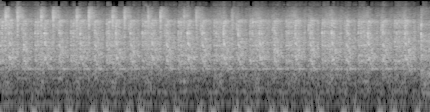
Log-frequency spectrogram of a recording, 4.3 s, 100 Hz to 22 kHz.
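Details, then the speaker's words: 2000 Aprilia Mille R that sat for years, turned over on the starter without trying to start, to prime oil to the top end: fast steady cranking with dry mechanical clatter, no firing, quieting as oil arrives. "you could hear how dry the engine was when the engine was pulling over from the bike setting because there has been no oil run through this in such a long time and it just quieted down"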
